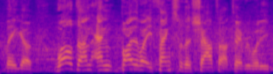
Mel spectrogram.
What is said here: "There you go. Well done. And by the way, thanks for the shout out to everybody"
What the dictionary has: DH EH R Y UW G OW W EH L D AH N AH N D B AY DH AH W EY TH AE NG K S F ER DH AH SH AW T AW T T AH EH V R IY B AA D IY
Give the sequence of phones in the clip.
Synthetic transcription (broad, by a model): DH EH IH G OW W EH L D AH N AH N B AY DH AH W EY TH AE NG K S F ER DH AH SH AW T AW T T AH EH V R IY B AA D IY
